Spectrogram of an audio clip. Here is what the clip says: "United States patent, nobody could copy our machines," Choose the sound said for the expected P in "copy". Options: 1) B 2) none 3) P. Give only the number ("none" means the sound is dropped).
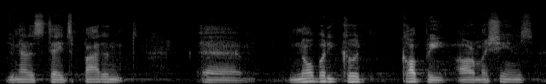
3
